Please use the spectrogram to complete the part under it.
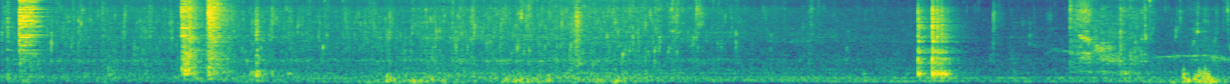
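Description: Hot water is poured into a pot of chicken kosha curry and a lid is set on, with a soft trickle, a couple of metallic clanks and a lid knock, close and moderately quiet.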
